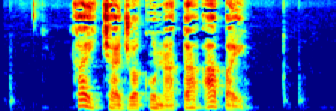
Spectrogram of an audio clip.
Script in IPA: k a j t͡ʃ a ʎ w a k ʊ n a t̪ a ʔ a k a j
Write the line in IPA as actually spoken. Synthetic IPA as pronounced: k a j t͡ʃ a ʎ w a k ʊ n a t̪ a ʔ a p a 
